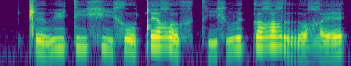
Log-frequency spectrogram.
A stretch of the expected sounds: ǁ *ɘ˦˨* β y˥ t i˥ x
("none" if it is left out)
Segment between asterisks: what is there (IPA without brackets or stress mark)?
ɘ˦˨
